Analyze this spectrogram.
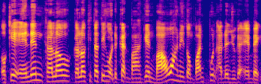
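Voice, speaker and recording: Speech comes at a fairly quick pace with light background noise behind it. The sound is dry, with no echo. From Malaysia. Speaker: car sales coordinator. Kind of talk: live stream car review and sales pitch. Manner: code-switching Malay and English. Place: shop. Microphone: phone near.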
